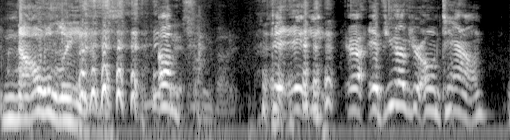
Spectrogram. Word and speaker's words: New Orleans: it's pronounced Nowlings.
